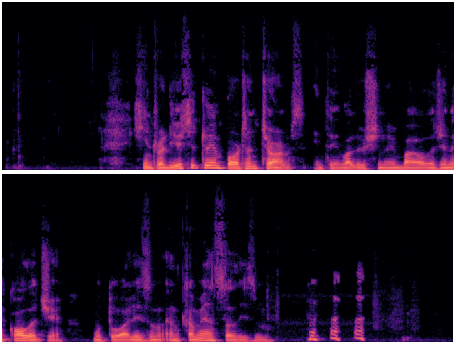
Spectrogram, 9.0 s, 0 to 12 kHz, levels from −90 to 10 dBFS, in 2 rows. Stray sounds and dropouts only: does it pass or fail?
fail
